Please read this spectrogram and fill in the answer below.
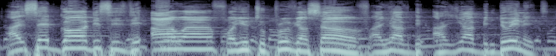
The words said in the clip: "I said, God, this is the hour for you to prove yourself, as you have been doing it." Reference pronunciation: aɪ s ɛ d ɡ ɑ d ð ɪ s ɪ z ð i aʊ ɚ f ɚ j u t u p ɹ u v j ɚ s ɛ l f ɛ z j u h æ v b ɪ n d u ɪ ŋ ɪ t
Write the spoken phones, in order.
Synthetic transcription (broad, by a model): aɪ s ɛ d ɡ ɑ d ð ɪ s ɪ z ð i aʊ ɚ f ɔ j u t u p ɹ u v j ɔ s ɛ l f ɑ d j u h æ v b ɪ n d u ɪ ŋ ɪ t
